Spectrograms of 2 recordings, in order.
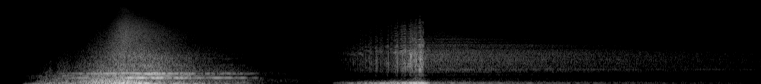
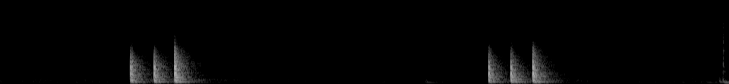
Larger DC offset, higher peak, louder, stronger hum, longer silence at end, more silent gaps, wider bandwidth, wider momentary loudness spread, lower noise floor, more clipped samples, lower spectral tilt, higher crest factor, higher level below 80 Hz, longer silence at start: neither; about the same, -8 dBFS vs -8 dBFS; first, -26 LUFS vs -32 LUFS; neither; first, 2.3 s vs 0 s; neither; first, 10.5 kHz vs 7.4 kHz; first, 27 LU vs 10 LU; second, -73 dBFS vs -78 dBFS; neither; second, -7 dB/octave vs -9.5 dB/octave; second, 20 dB vs 30 dB; first, -32 dBFS vs -74 dBFS; second, 0.35 s vs 1.3 s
